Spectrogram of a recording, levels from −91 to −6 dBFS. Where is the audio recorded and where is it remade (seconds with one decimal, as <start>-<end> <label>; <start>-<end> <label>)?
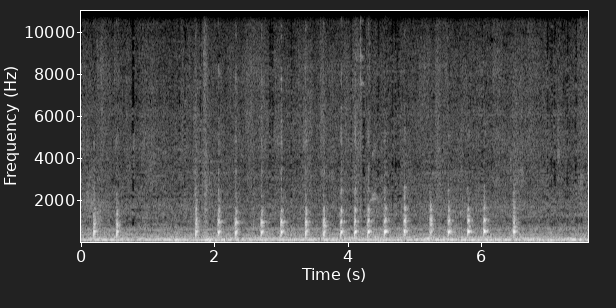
0.0-7.6 recorded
